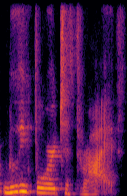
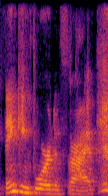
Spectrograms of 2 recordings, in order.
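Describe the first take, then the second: First: Said in the usual way. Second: Thinking set apart as the fixed word; corrected title. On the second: Shown as a demonstration. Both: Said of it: "Or excuse me".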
